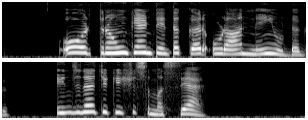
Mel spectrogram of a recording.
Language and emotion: Dogri, sad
